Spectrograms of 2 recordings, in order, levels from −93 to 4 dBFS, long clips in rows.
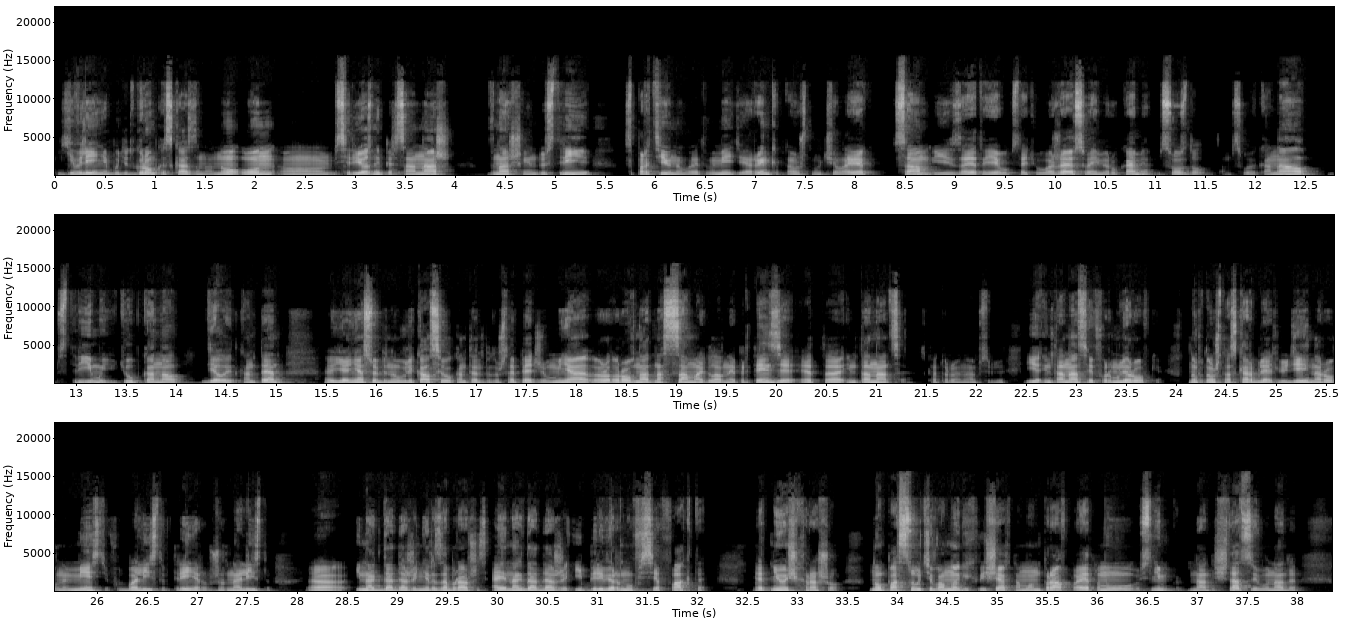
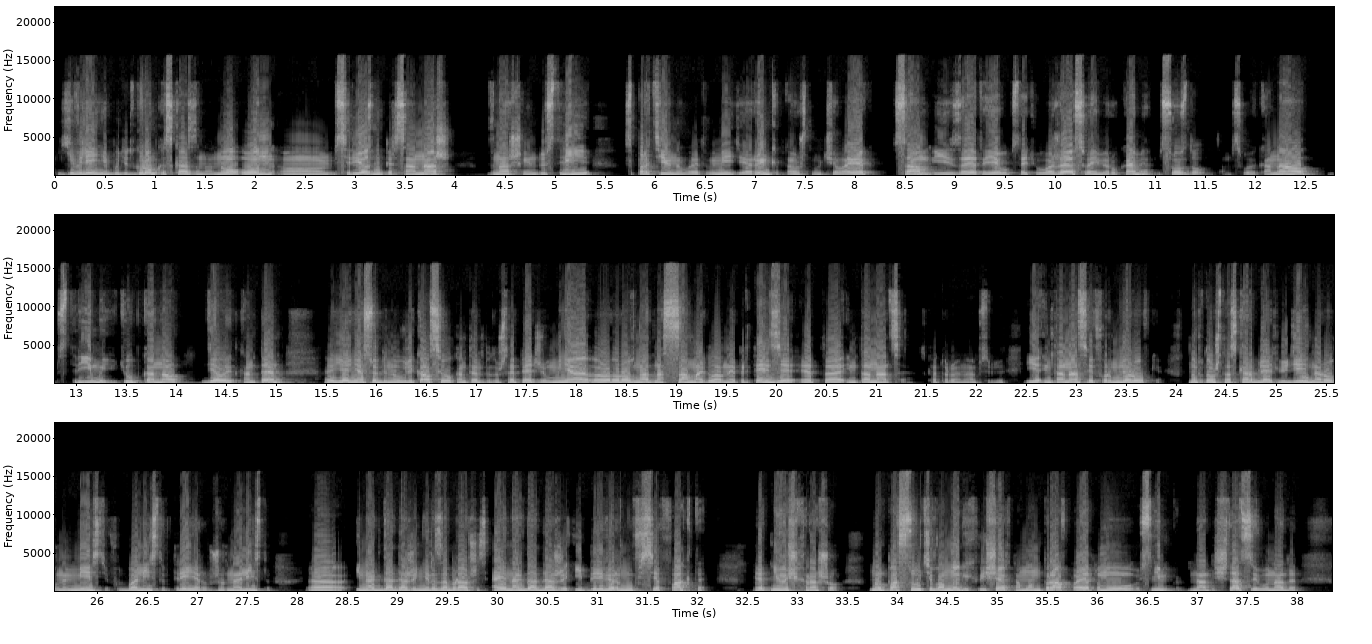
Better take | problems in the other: first | distortion; heavy; 6 dB below the speech

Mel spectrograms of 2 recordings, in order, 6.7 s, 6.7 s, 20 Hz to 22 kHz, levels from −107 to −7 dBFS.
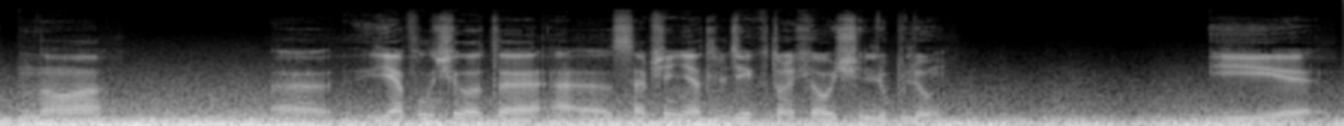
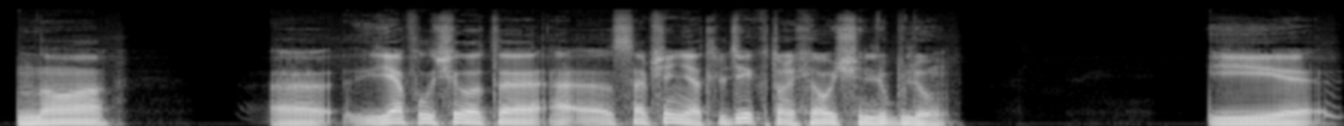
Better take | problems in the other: second | wind noise on the microphone; heavy; 4 dB below the speech

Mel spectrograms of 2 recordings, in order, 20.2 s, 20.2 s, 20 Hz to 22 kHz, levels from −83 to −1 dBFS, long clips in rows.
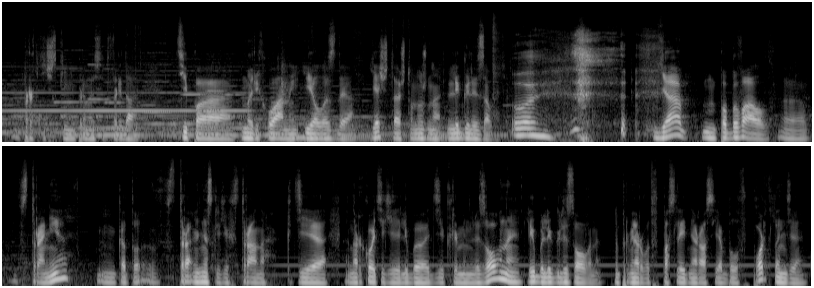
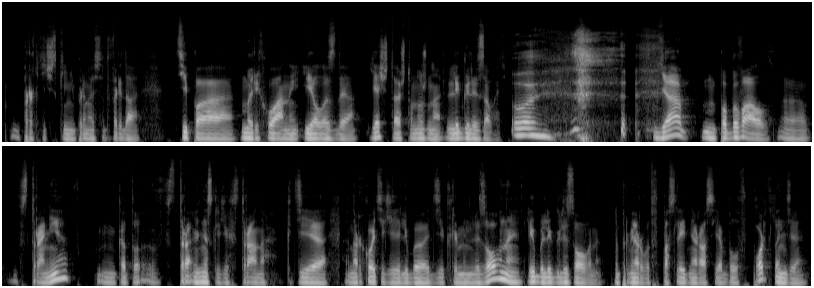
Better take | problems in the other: second | background music; loud; throughout; 10 dB below the speech

